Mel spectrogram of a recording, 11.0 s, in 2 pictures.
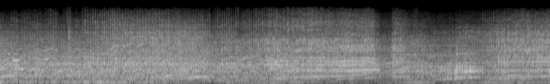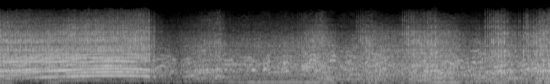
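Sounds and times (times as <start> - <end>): car engines revving hard: 0.0 - 11.0
din of cars running: 0.0 - 11.0.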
